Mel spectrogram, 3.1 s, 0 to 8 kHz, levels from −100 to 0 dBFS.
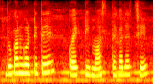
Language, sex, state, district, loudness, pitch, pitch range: Bengali, female, West Bengal, Alipurduar, -16 LUFS, 245 Hz, 230-280 Hz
